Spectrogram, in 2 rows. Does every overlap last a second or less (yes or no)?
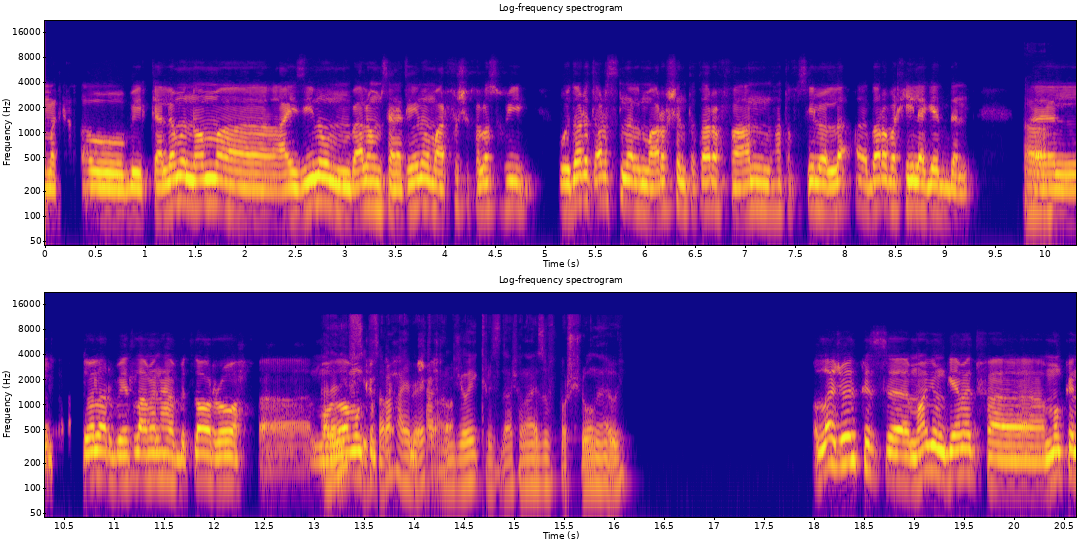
no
